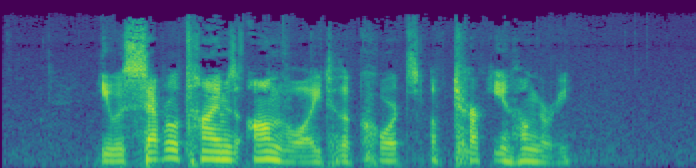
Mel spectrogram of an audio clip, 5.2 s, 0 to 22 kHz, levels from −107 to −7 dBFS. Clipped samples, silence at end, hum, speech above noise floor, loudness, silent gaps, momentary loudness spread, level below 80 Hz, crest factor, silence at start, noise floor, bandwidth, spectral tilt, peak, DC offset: under 0.1%; 0.95 s; none; 38 dB; -21 LUFS; none; 13 LU; -56 dBFS; 22 dB; 0.75 s; -61 dBFS; 16.5 kHz; -3 dB/octave; -2 dBFS; under 0.1%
